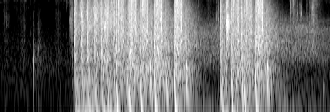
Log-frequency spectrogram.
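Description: Gunfire in the battle royale game PUBG: after a quiet start, a dense burst of rapid automatic shots rings out loudly for about two seconds, then a second shorter burst follows after a brief pause.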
